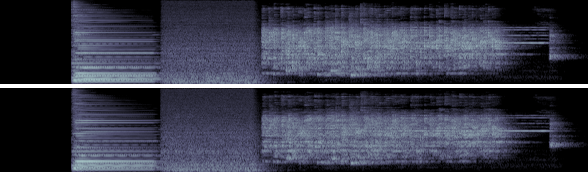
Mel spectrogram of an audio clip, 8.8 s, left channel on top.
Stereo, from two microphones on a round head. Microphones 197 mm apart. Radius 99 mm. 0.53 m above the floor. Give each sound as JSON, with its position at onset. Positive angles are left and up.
{"t": 1.1, "sound": "a guitar", "side_deg": 40, "distance_m": 1.0}
{"t": 2.4, "sound": "a hiss", "side_deg": -25, "distance_m": 0.6}
{"t": 3.9, "sound": "typing on a keyboard", "side_deg": 35, "distance_m": 0.6}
